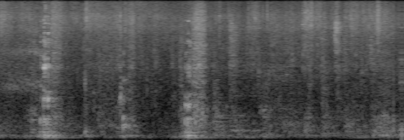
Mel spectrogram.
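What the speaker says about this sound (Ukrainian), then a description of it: "Ось знов ці поросята вийти хочуть." Piglets grunt and squeal in short bursts, two louder ones standing out, with rustling and shuffling around them.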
